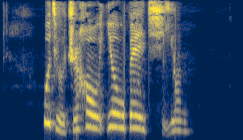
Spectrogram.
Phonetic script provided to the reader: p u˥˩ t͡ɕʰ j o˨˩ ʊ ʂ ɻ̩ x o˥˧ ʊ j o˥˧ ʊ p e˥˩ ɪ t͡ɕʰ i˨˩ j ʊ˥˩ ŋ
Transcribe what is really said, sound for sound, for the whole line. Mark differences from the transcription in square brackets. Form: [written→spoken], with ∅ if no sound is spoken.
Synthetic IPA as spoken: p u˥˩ [t͡ɕʰ→t͡ɕ] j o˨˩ ʊ [ʂ→ʈ͡ʂ] ɻ̩ x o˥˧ ʊ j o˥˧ ʊ p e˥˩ ɪ t͡ɕʰ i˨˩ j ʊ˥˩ ŋ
